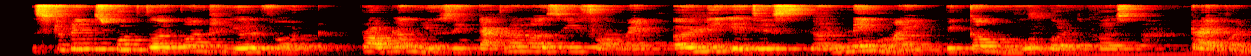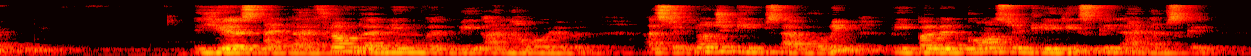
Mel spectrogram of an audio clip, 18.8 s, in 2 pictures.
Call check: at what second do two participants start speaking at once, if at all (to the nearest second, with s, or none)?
none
